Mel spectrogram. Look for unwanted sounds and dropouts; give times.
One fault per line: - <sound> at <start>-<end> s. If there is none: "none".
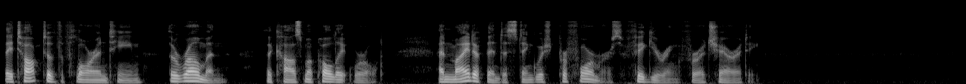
none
